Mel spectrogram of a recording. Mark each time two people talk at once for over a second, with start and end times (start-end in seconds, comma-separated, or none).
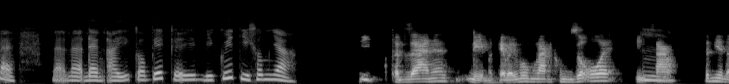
none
